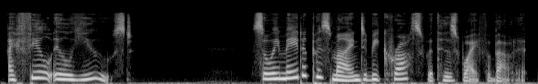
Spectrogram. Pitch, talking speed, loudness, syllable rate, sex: 235 Hz, 200 wpm, -17 LUFS, 4.7 syllables/s, female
